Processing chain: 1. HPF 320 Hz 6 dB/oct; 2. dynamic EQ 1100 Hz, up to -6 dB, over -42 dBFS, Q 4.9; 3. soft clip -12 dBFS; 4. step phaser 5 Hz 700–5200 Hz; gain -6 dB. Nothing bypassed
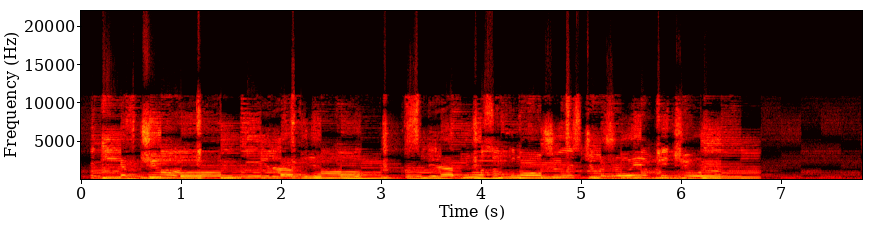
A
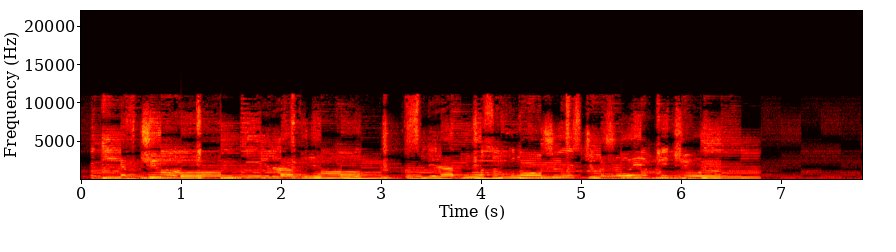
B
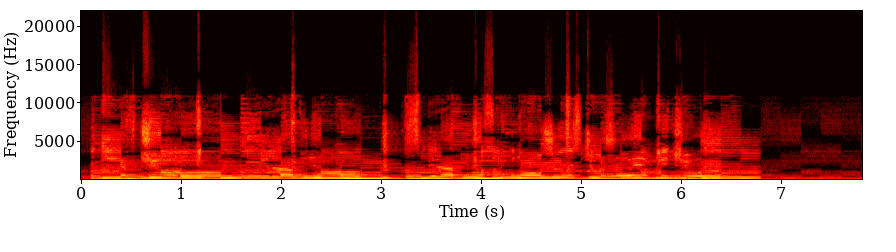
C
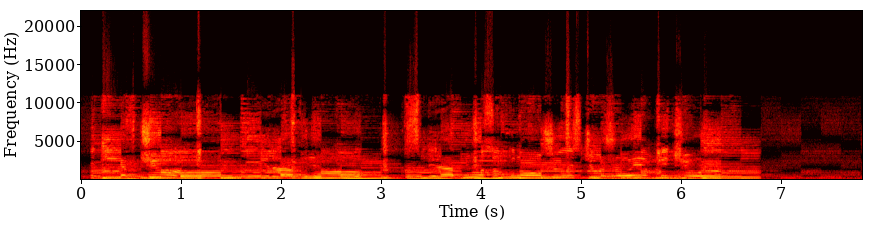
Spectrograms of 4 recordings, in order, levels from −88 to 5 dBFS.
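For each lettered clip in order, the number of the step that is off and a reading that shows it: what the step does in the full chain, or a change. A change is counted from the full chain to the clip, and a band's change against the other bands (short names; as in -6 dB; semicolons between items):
3, distortion -24 dB; 1, 125 Hz band +9.0 dB; 2, 1 kHz band +2.0 dB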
